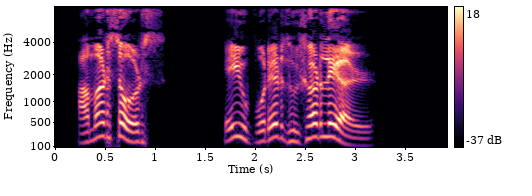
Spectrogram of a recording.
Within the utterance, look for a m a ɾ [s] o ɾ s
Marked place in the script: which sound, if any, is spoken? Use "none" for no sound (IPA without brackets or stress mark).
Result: s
